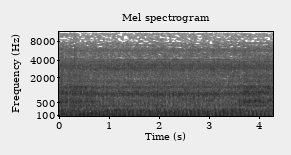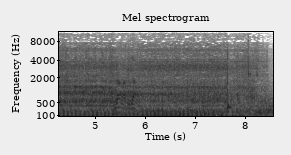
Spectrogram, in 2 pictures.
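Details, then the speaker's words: Honda automatic scooter idling with CVT cover removed: harsh gravelly rattle, smoother when the wheel is turned forward, from a worn needle bearing in the rear (secondary) pulley. "ini suaranya kasar Tapi saat diputar roda ke depan dia Suaranya lembut nih"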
